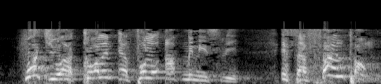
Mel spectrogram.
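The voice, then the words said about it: Shouting. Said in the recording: “I'm sorry I'm shouting... I don't know why I'm shouting.”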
